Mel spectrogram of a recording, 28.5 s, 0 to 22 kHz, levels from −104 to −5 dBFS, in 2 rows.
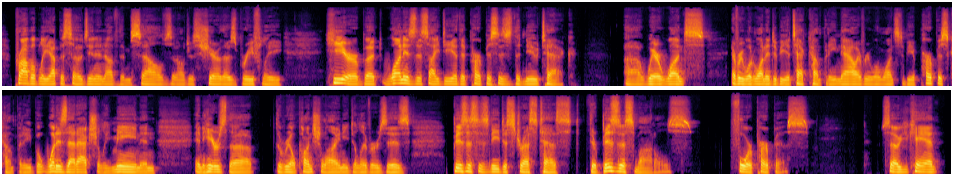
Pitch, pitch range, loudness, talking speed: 120 Hz, 110-135 Hz, -20 LUFS, 150 wpm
